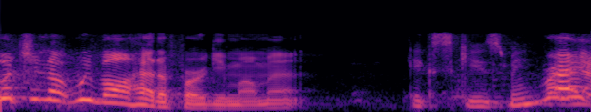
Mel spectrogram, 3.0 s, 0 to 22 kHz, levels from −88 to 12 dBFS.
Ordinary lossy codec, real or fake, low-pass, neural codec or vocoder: Opus, 64 kbps; real; 7.2 kHz; none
